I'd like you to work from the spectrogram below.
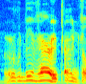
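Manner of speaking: a muffled Bane try through his hand; Bane voice with hand over mouth. Retold or imitated. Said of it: "I can't do it with my hand covering my mouth".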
